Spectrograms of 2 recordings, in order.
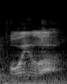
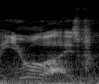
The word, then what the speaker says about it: Euler: "Oiler" is how we're supposed to pronounce your name, but you're dead, so "You-ler"-- I'm going with "You-ler." It makes more sense to me. It's got an E and a U and an L and an E-R.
